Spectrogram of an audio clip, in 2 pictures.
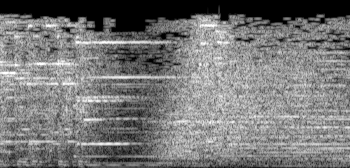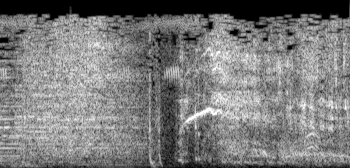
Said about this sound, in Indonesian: Aku mendengar derap kuda menuju kemari.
